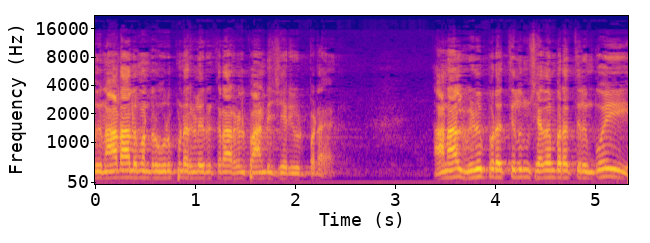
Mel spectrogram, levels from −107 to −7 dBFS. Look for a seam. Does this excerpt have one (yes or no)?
no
